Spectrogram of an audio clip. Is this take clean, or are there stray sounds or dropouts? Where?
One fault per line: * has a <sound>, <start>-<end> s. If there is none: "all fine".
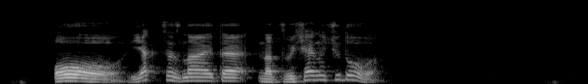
all fine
